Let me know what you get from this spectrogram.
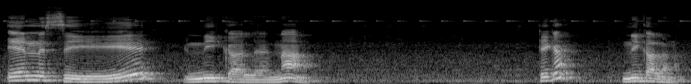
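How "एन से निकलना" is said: slow, stretched-out words; drawn-out dictation. Shown as a demonstration. Teacher giving students the second rule, drawn-out dictation. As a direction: draw out एन से, pause, then a long, low निकलना.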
